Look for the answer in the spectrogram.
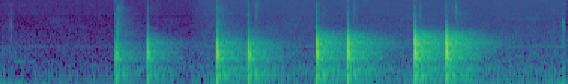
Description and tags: Knocking on a wooden table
